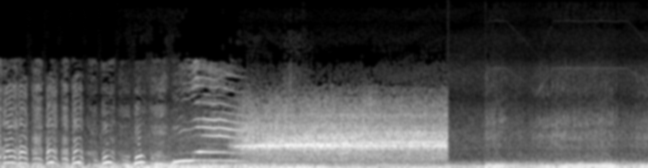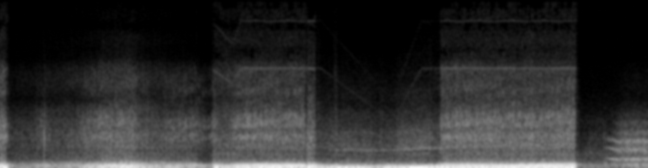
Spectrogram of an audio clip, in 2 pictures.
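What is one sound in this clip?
A car engine hums and revs as a vehicle drives.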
